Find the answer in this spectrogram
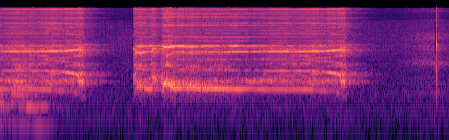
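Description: Rooster crowing twice. A first long call ends about a second in, and a second, longer call follows and drops in pitch as it ends.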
